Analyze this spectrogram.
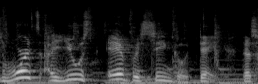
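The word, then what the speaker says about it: да: The next word is da da. And it means yes. When you agree with someone, da. And again, this first letter here is duh. It looks like a house, but it's pronounced as duh.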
